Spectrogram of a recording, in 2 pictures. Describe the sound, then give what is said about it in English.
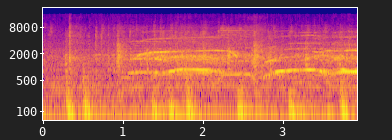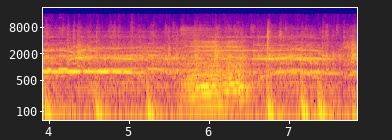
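A lively crowd cheers and whoops steadily, with high whistles and shouted voices rising over scattered sharp claps, a dense, loud wall of celebration that never lets up. “Clap! I say clap!”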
